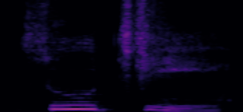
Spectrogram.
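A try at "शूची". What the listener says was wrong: Both are long. Su also long and chi also. That E. U and E both are long.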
